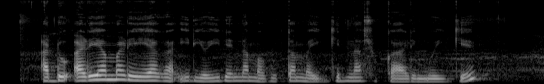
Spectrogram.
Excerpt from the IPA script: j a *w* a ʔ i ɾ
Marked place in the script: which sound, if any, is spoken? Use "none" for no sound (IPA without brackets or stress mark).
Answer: ɣ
